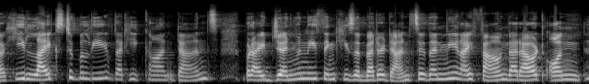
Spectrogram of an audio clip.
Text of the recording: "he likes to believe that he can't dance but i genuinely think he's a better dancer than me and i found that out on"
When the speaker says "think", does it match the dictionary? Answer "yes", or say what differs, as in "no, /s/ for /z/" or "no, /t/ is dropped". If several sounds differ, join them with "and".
yes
